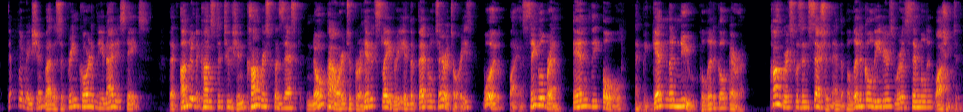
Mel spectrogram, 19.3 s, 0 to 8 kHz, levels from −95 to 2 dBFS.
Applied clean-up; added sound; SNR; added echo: neural mask model DeepFilterNet 3.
